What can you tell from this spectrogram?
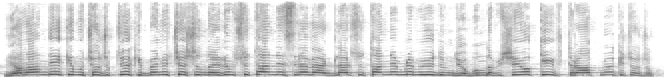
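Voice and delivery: high, insistent pleading; excited defence. Real, not acted. Host defends the boy heatedly.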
